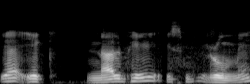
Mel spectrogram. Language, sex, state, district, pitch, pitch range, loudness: Hindi, male, Bihar, Kaimur, 120 Hz, 100-145 Hz, -19 LUFS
